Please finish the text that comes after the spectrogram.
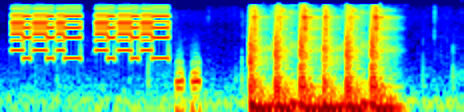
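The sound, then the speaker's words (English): A short electronic beeping tune, two quick knocks, then a burst of about seven heavy, rapid, loud thuds as someone pounds hard on a door with a code lock, unable to get in. “open the door!”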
